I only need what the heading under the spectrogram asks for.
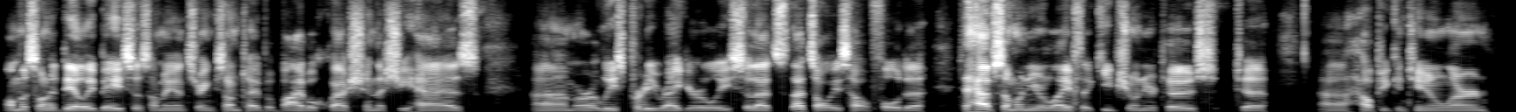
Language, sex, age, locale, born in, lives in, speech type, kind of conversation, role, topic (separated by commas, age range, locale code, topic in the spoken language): English, male, 30-34, en-US, United States, United States, conversation, unstructured, none, How do you fit learning new skills into a busy week?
